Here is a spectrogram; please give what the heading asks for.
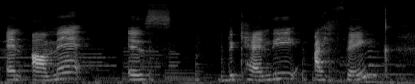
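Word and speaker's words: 飴: one is which, but there is a difference in how you pronounce the word with intonation. So one is like ame and one is ame. Oh yeah. So I think rain is ame. The going down, going up.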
